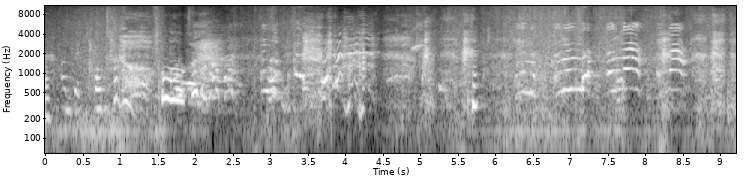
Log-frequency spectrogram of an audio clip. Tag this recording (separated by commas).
Speech, kid speaking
